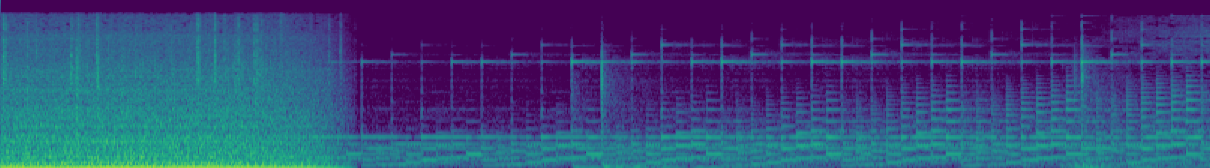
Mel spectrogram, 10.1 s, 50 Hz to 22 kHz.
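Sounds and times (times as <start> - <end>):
tyre and road noise: 0.0 - 2.9
diesel engine droning: 0.0 - 3.0.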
